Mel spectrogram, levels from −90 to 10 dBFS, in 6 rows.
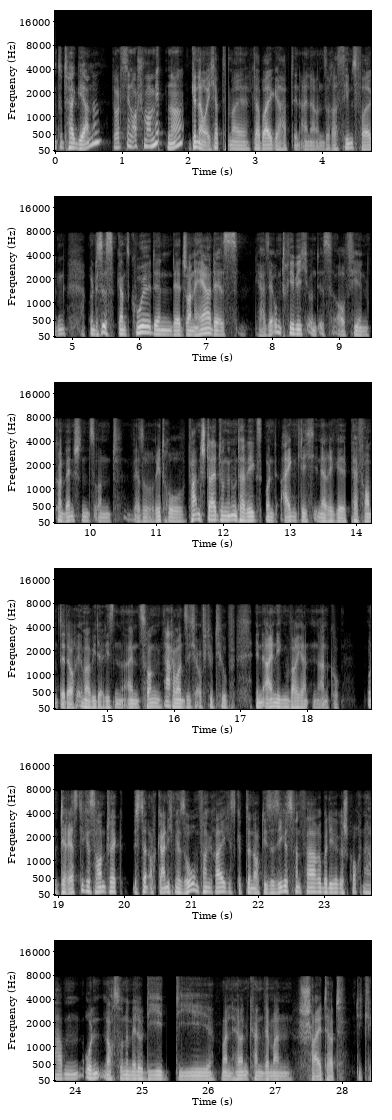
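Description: At 2.56 s, after "ich habe", packet loss on an ADPCM call cuts a hard-edged silent gap of about 40 ms, fitting roughly two lost G.722 packets. The decoder's predictor and step size drift from the sender's, so sound resumes with brief, slight distortion, settling by 2.63 s before "mal dabei gehabt in".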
